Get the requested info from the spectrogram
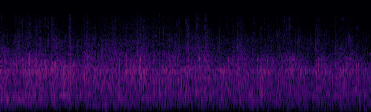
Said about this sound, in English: Can somebody say amen? Can somebody give him a hand clap of praise this morning?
